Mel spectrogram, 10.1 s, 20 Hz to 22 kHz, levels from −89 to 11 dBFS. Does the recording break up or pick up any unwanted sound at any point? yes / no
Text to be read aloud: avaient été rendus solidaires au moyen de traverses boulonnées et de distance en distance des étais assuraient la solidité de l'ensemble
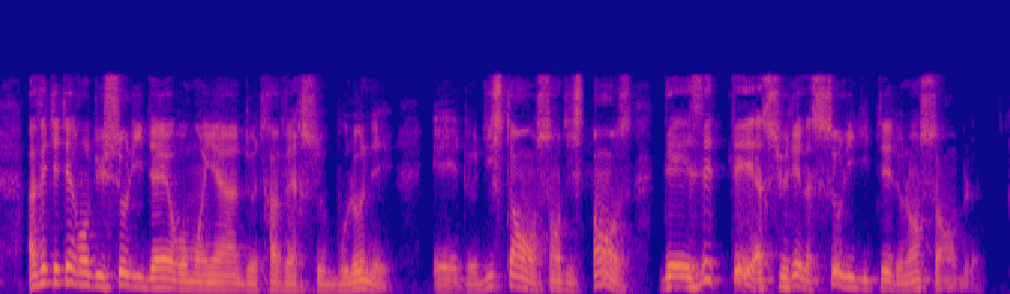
yes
